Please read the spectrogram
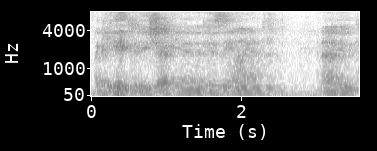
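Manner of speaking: usual speaking voice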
